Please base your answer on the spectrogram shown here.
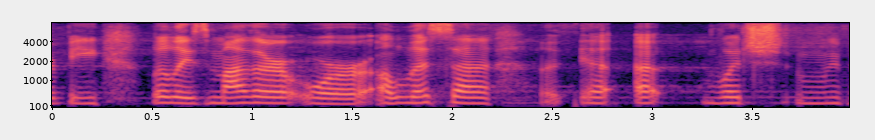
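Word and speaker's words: Allysa: listen to it but it's supposed to be Alysa it's Alysa with an AA okay good to know now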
